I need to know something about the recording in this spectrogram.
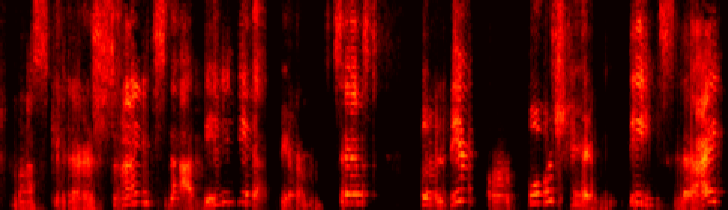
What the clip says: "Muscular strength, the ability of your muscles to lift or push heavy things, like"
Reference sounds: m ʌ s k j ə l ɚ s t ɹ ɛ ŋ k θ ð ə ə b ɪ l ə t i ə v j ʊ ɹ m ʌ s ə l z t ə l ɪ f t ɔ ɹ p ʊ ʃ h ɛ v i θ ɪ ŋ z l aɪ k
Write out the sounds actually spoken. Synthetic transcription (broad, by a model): m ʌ s k j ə l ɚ s t ɹ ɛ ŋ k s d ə ə b ɪ l ə t i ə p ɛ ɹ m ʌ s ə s t ə l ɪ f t ɔ ɹ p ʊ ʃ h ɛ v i t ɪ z l aɪ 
